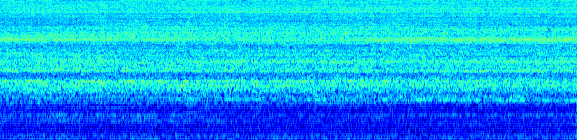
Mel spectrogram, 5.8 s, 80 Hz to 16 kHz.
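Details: Costco Water Ridge C22148C one-piece toilet refilling after the fill-valve seal/gasket was replaced: a steady hissing rush of water filling the tank, even and uninterrupted, with no gurgle or dripping. The refill is normal, with no leaks.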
